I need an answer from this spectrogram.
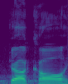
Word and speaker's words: Shakal: Shaw call, yeah, Shaw. And then call like C-A-L-L. Is how I'd write it out, S-H-A, and then I'd split it and say C-A-L-L to give a pronunciation sounding.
